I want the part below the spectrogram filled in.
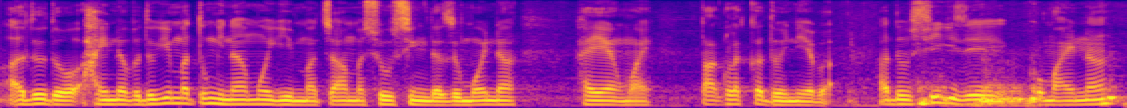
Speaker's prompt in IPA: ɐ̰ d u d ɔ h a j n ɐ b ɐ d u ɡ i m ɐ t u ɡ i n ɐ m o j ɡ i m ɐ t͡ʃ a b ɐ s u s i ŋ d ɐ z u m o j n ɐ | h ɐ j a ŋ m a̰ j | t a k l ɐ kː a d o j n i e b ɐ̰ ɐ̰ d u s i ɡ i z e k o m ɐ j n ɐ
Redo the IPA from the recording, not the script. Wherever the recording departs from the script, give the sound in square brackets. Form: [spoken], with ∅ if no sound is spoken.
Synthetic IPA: ɐ̰ d u d ɔ h a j n ɐ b ɐ d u ɡ i m ɐ t u [ŋ] i n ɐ m o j ɡ i m ɐ t͡ʃ a [m] ɐ s u s i ŋ d ɐ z u m o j n ɐ | h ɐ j a ŋ m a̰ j | t a k l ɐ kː [ɐ] d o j n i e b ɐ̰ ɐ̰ d u s i ɡ i z e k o m [a] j n ɐ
